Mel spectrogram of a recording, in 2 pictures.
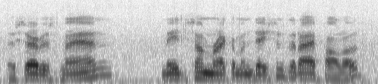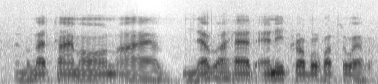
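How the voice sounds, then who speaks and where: A man giving a formal, scripted 1930s radio advertisement as a heating expert. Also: medium pitch. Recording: dull, noisy vintage radio recording.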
